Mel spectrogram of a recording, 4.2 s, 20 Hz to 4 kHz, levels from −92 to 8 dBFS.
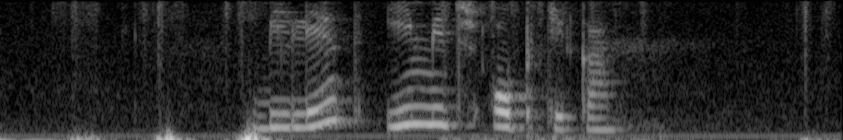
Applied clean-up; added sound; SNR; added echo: none; Rattle; -3 dB; none.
